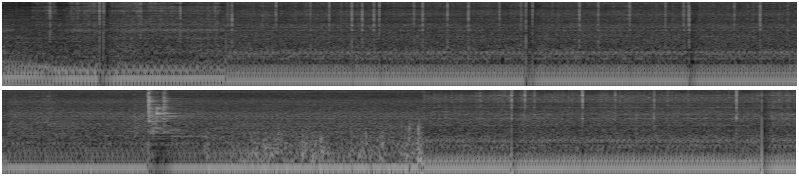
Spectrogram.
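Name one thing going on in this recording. An electric welder crackles and sizzles in short bursts.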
